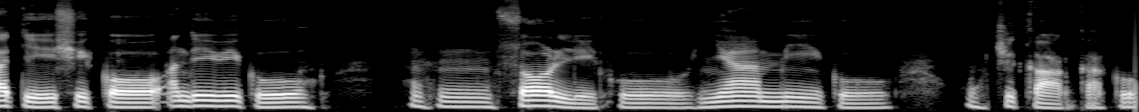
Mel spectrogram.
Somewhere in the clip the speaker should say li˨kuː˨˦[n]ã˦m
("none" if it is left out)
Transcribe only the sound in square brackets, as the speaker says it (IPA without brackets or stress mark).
ɲ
